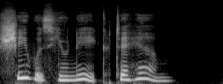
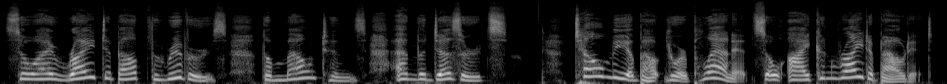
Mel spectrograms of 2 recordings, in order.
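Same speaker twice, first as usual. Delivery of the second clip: put-on old geographer; 4 semitones higher, 3 dB quieter than usual. A narrator's reading.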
